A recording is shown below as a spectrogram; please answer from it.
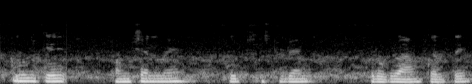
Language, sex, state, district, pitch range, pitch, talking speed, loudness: Hindi, male, Uttar Pradesh, Hamirpur, 125-140 Hz, 130 Hz, 115 wpm, -16 LUFS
